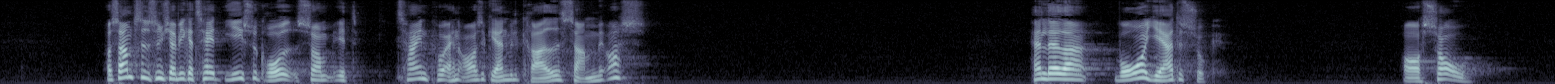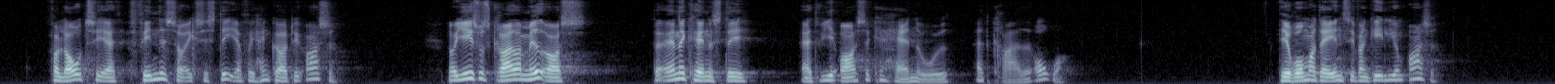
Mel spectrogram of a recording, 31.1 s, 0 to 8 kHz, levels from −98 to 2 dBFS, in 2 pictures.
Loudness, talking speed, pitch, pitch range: -28 LUFS, 120 wpm, 140 Hz, 125-180 Hz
